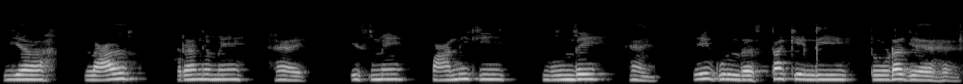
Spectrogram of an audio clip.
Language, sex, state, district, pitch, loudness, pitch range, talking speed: Hindi, female, Chhattisgarh, Balrampur, 225 Hz, -21 LUFS, 210-235 Hz, 105 wpm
